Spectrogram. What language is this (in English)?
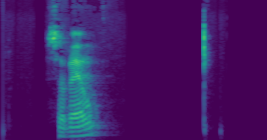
Catalan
